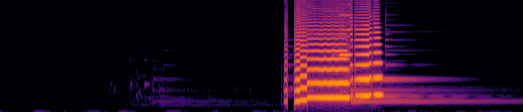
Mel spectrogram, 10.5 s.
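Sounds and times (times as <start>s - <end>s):
violin: 5.8s - 7.8s.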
